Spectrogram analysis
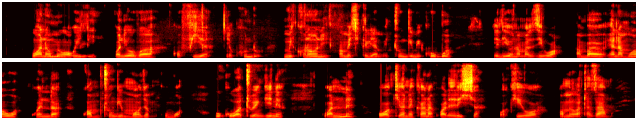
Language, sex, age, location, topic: Swahili, male, 25-35, Kisii, agriculture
